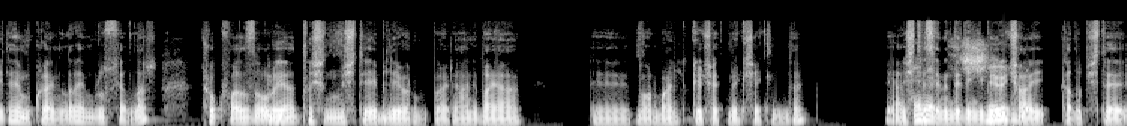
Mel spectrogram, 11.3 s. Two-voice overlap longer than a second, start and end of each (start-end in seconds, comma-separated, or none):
9.1-10.4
